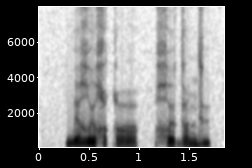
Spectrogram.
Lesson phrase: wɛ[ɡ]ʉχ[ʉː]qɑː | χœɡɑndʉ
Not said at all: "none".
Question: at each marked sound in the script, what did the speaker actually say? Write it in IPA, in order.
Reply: ʁ, ʉ

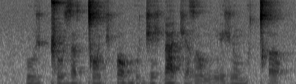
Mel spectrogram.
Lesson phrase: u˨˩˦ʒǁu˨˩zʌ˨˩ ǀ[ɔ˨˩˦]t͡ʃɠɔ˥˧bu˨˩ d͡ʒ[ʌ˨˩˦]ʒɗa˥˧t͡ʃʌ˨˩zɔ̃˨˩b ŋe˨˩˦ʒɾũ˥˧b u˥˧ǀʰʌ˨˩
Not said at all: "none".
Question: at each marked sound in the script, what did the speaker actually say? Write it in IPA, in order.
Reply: ɔ̃˨˩˦, ʌ˥˧

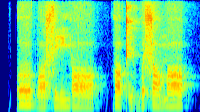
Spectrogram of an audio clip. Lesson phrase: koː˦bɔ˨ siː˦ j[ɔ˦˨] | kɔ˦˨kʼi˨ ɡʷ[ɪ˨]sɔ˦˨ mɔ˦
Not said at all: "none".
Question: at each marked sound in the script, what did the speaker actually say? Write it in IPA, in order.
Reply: ɔ˦˨, ɪ˨

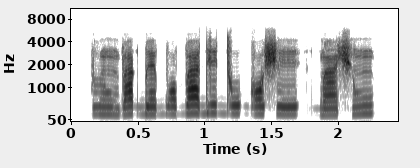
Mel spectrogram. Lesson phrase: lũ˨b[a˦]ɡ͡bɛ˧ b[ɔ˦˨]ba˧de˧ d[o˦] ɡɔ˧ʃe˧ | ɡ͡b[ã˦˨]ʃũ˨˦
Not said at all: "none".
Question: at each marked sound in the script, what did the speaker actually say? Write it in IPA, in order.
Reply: a˨˦, ɔ˨, o˦, ã˨

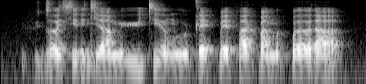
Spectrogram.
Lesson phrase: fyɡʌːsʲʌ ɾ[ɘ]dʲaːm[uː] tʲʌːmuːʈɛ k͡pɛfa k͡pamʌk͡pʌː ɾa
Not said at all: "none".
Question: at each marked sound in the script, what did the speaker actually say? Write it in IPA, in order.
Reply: ɘ, yː

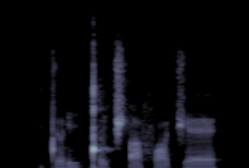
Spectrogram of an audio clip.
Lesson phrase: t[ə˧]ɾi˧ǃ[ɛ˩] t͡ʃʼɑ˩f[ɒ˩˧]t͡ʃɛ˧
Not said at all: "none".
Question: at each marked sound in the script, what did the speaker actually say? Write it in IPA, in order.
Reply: ə˩˧, ə˩, ɒ˩˧

